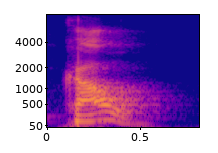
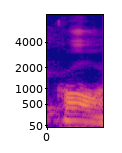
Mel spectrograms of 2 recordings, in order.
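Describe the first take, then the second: First: It is said with a Brazilian Portuguese accent. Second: It is said with an English accent.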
